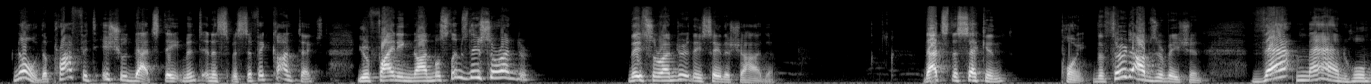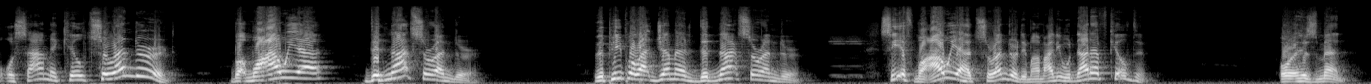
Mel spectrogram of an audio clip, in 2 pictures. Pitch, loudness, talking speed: 160 Hz, -11 LUFS, 135 wpm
